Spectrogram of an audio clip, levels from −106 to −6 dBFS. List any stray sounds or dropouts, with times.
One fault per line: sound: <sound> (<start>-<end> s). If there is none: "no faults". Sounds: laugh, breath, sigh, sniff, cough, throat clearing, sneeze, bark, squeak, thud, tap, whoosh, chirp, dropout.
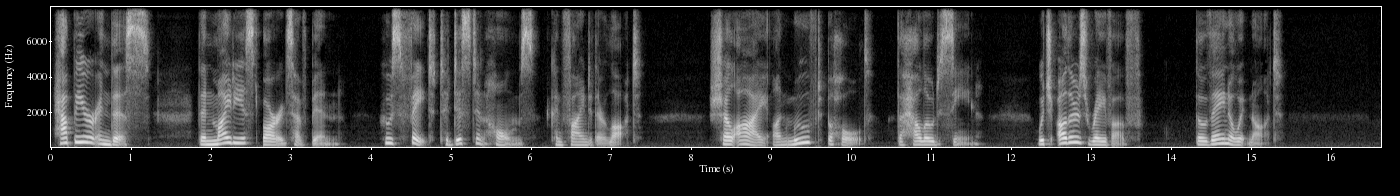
no faults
